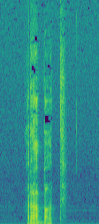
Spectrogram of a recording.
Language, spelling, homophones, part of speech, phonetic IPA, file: Polish, rabat, Rabat, noun, [ˈrabat], Pl-rabat.ogg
